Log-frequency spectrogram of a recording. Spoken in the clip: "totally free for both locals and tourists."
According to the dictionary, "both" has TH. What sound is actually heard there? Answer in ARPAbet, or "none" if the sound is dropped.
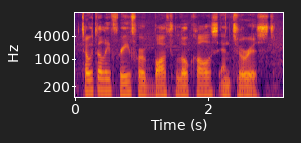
TH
